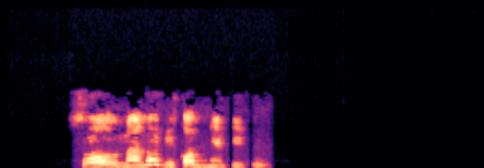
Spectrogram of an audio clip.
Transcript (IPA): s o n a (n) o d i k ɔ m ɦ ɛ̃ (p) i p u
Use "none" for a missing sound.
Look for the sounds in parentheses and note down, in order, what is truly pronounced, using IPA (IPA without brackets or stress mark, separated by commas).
n, p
